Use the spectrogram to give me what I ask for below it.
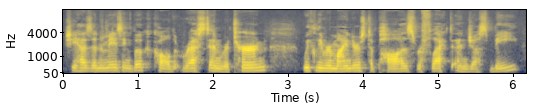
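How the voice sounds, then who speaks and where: A man hosting an interview, animated and casual, piling up fillers as he talks. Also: fairly high pitch, moderate pace, husky. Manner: animated, filler-heavy, says "like" a lot. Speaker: podcast host.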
